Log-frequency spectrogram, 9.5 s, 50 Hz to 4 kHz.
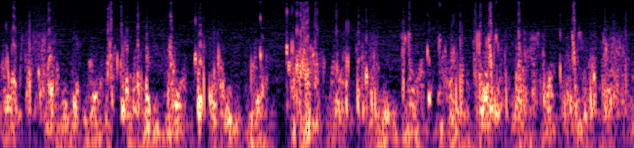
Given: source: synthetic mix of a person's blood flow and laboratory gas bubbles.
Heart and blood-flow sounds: Doppler ultrasound of blood flow; precordium
0.02-0.83 s: bubbles
1.06-1.20 s: bubbles
1.56-2.25 s: bubbles
2.49-2.62 s: bubbles
2.88-3.38 s: bubbles
3.72-3.80 s: bubbles
3.87-3.97 s: bubbles
4.26-4.88 s: bubbles
5.02-5.25 s: bubbles
5.32-5.68 s: bubbles
5.99-6.18 s: bubbles
6.38-6.50 s: bubbles
6.56-6.71 s: bubbles
6.73-6.97 s: bubbles
7.07-7.63 s: bubbles
7.70-8.20 s: bubbles
8.37-8.95 s: bubbles
9.01-9.44 s: bubbles
From the record:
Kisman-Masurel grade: 343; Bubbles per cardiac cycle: rolling drumbeat, 9 or more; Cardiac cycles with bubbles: 100%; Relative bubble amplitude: loud (0.450 to 0.775); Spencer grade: 3 (all of the cardiac periods contain showers or single bubble signals, but not dominating or overriding the cardiac motion signals); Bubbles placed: anywhere in the cardiac cycle

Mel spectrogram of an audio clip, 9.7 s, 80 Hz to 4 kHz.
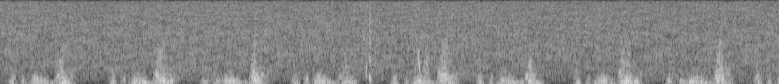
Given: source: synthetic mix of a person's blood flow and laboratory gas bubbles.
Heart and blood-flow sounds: Doppler ultrasound of blood flow; precordium
4.54-4.67 s: bubbles
5.19-5.38 s: bubbles
From the record:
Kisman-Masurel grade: 212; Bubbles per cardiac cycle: several, 3 to 8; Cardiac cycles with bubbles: 1 to 10%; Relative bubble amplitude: moderate (0.250 to 0.450); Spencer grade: 1 (occasional bubble signal discernible with the cardiac motion signal, with majority of cardiac periods free of bubbles); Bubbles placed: only in the low amplitude regions of the cardiac cycle

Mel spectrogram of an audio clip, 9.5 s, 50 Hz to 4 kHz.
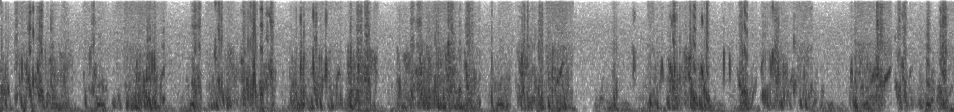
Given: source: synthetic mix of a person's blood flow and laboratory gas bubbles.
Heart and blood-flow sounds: Doppler ultrasound of blood flow; precordium
0.00-0.74 s: bubbles
0.82-1.67 s: bubbles
1.90-2.02 s: bubbles
2.05-2.77 s: bubbles
2.88-3.79 s: bubbles
3.96-4.81 s: bubbles
4.88-5.72 s: bubbles
6.10-6.21 s: bubbles
6.30-6.37 s: bubbles
6.46-7.15 s: bubbles
7.21-7.56 s: bubbles
7.59-8.15 s: bubbles
8.48-9.55 s: bubbles
From the record:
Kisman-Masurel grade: 444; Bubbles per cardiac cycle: continuous sound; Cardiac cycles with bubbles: 100%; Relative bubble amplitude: maximal (0.775 to 0.999); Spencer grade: 4 (maximum detectable bubble signal sounding continuously throughout systole and diastole of every cardiac period, and overriding the amplitude of the normal cardiac signals); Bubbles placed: anywhere in the cardiac cycle

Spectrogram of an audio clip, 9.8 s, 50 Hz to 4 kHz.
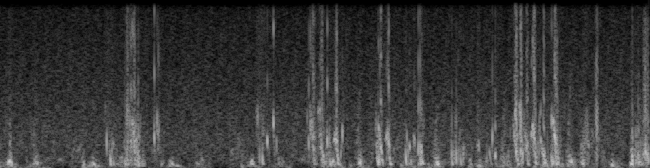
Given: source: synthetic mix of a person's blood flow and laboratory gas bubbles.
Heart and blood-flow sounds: Doppler ultrasound of blood flow; precordium
1.58-1.77 s: bubbles
1.87-2.22 s: bubbles
2.30-2.43 s: bubbles
3.85-4.21 s: bubbles
4.60-5.19 s: bubbles
5.63-5.94 s: bubbles
6.07-6.43 s: bubbles
6.76-7.01 s: bubbles
7.17-7.25 s: bubbles
7.29-7.49 s: bubbles
7.62-8.45 s: bubbles
8.71-8.88 s: bubbles
9.45-9.76 s: bubbles
From the record:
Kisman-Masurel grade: 333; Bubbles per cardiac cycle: rolling drumbeat, 9 or more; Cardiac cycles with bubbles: 50 to 99%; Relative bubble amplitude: loud (0.450 to 0.775); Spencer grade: 3 (all of the cardiac periods contain showers or single bubble signals, but not dominating or overriding the cardiac motion signals); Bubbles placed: only in the low amplitude regions of the cardiac cycle

